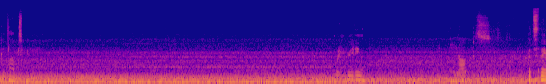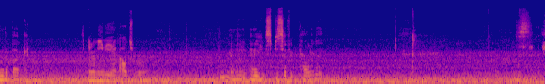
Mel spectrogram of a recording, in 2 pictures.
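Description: A car engine hums steadily inside a car.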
